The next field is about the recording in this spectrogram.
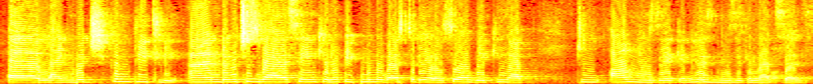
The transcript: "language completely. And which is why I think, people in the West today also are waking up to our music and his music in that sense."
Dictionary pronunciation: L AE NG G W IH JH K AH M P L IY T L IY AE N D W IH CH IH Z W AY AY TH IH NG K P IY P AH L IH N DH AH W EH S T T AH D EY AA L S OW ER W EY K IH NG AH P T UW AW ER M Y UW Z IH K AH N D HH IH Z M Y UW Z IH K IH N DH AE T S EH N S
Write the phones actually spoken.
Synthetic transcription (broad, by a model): L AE NG G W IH JH K AH M P L IY T L IY AE N D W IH CH IH Z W AY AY S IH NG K P IY P AH L IH N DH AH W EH S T T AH D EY AA L S OW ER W EY K IH NG AH P T UW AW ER M Y UW Z IH K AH N HH IH Z M Y UW Z IH K IH N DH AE T S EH N S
